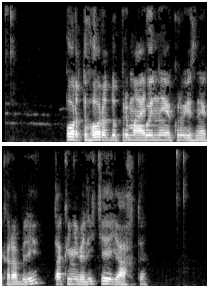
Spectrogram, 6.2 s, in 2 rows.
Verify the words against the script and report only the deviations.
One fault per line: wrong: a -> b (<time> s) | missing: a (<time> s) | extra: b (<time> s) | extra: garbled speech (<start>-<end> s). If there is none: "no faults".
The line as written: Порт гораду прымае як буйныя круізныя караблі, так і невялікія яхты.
missing: як (2.1 s)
